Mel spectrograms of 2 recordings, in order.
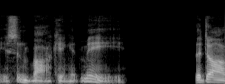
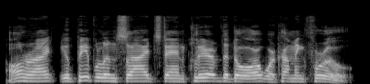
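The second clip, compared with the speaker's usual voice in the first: a hint of a loud police megaphone; loudspeaker voice; 9 semitones higher, 4 dB louder than usual. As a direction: announce it through a loudspeaker. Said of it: "loudspeaker voice".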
